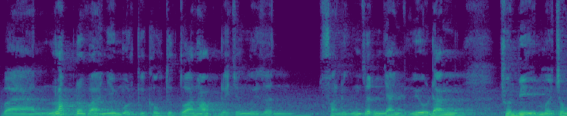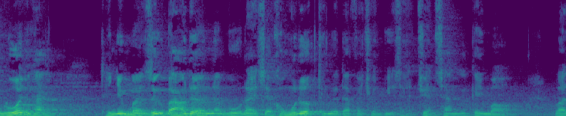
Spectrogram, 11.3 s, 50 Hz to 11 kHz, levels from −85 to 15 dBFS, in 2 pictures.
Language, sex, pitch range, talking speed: Vietnamese, male, 105-130 Hz, 290 wpm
